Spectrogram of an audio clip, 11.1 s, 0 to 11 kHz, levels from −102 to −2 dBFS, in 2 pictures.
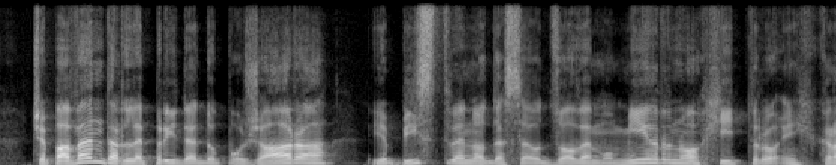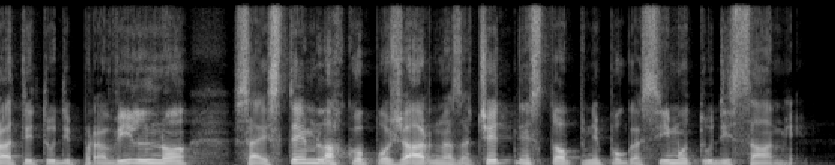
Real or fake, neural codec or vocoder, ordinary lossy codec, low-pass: fake; vocoder, 22.05 kHz, 80 mel bands, WaveNeXt; none; none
